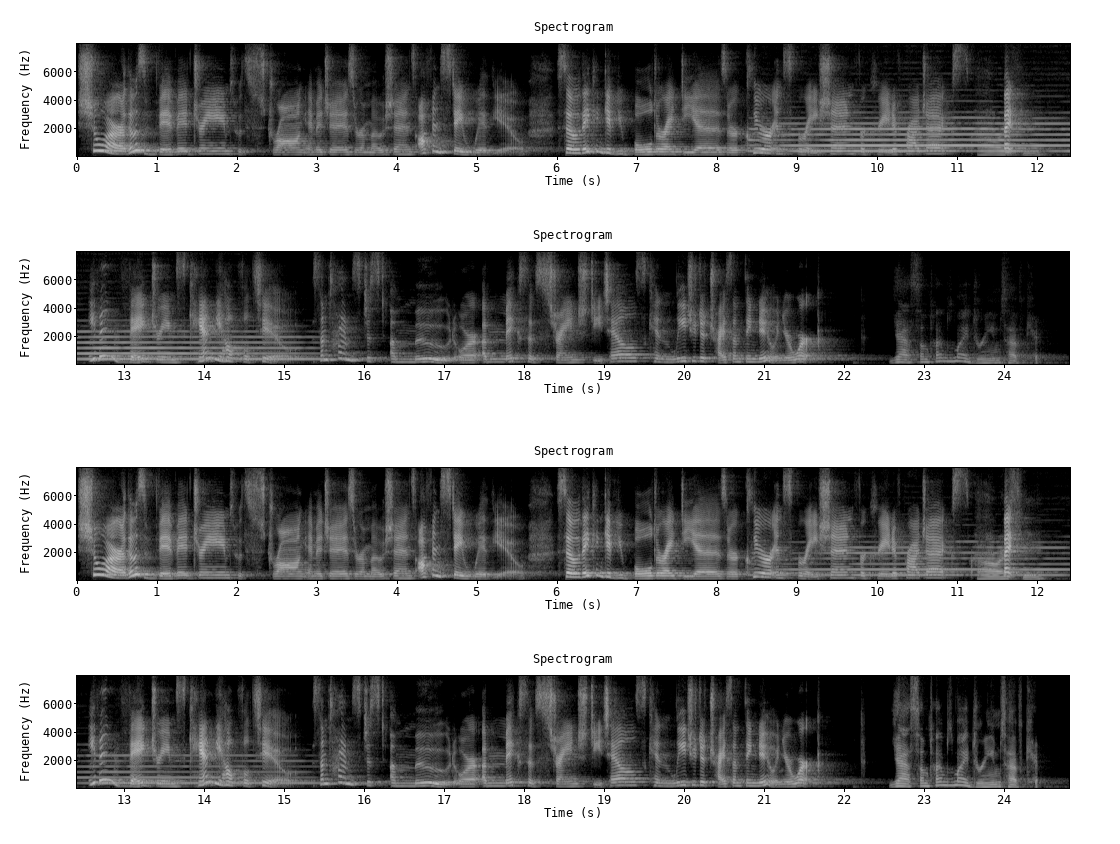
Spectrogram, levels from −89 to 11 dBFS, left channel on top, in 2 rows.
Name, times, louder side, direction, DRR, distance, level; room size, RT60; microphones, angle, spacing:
voice 1, 0.0-10.9 11.2-11.7 12.5-15.1 15.4-21.6, right 2 dB, 15° right, 0.5 m, -27 dB
Wind instrument woodwind instrument, 8.3-15.9, left 6 dB, 40° left, 1.5 m, -32 dB
voice 2, 11.2-12.1 22.6-24.4, right 8 dB, 90° right, 0.3 m, -34 dB
21.0 x 7.5 x 4.2 m
head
